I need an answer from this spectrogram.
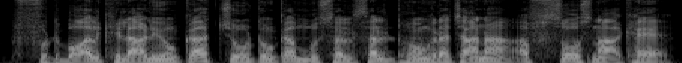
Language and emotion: Urdu, disgusted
